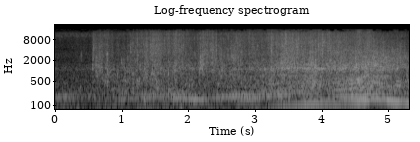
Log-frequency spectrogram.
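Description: Off-road 4x4 engine working under load as the vehicle drives through a muddy dip, its note rising and getting louder over the last couple of seconds as it comes close. A broad hiss, tyres and mud or wind, sets in suddenly about half a second in.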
